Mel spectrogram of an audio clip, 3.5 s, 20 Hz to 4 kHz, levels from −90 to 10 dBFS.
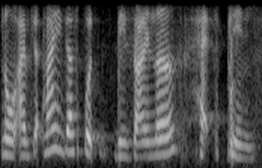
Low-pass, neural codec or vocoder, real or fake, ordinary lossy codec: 3.6 kHz; codec, 24 kHz, 6 kbps, HILCodec; fake; none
